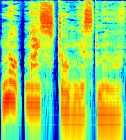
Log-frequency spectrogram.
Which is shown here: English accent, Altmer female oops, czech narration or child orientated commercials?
Altmer female oops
